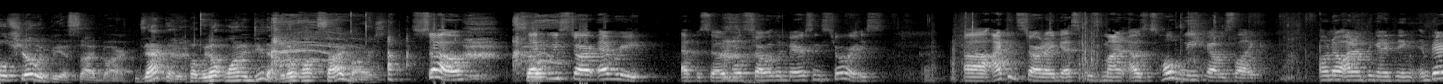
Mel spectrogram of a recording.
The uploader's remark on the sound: Sorry about all the background noise. We literally had a bag of chips right next to the microphone.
